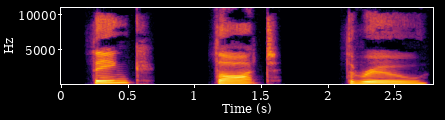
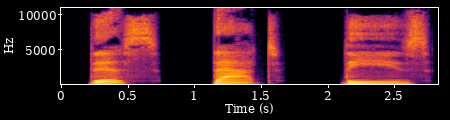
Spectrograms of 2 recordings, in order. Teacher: Put your tongue between your teeth and push air out for think. For this, your tongue touches the same position but with your voice turned on. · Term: th sound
